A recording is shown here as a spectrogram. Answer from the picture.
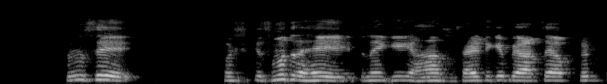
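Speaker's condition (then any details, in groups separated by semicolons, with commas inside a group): Cerebral palsy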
